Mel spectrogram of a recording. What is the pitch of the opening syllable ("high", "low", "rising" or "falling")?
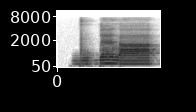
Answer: low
